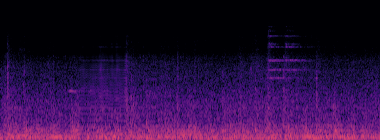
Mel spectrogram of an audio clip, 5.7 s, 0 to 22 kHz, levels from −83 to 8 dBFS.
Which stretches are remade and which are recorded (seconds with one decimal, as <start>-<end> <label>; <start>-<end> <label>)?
0.0-1.2 recorded; 1.2-1.9 remade; 1.9-5.7 recorded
